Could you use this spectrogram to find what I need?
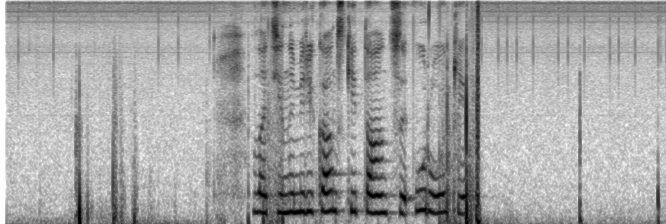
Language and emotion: Russian, sad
